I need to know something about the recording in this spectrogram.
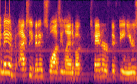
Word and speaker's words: Swaziland: I believe that's how it's pronounced. Yeah, that's Swaziland.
